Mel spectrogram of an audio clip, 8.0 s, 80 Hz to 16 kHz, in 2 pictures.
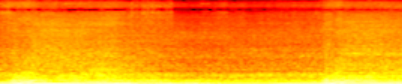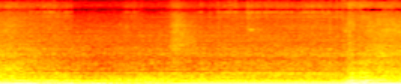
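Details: Honda Civic EK with check engine light and high idle (throttle body/IACV reportedly cleaned), at warm water temperature: idle reaches about 1400 rpm and bounces up and down every two to three seconds; unstable high idle.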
